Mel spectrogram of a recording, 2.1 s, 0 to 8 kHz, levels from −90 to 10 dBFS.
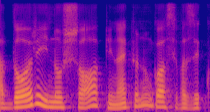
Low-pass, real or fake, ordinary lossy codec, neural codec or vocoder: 7.2 kHz; fake; none; codec, 16 kHz, about 1 kbps, DyCAST, with the encoder's durations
